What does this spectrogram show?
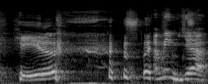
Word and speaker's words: Hel: constantly reading it like Hil I mean yeah that's how it's pronounced cuz it's a Germanic word yeah yeah but um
